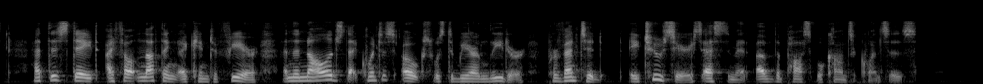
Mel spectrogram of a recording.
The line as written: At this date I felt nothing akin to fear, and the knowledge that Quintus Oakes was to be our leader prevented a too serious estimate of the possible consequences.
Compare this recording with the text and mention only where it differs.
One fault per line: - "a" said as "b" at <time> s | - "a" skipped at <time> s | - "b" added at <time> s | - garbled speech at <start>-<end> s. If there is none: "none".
none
